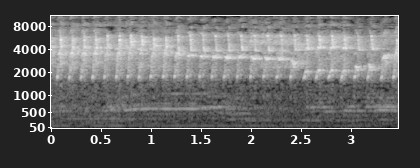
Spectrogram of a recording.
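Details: Moulting lovebird delivering its ngekek song, a sustained run of fast, high, scratchy chirps repeated in an even stuttering rhythm of several notes per second, bright and continuous throughout, over a faint low background hum.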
